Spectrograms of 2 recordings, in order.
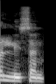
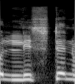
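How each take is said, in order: First: लिसन said smoothly as "lisun", T silent; लिसन blended into one word, silent T; correct pronunciation. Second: लिस्टेन said with the T sounded, "lis-ten"; लिस्टेन with a sounded T, as students wrongly say it; wrong pronunciation. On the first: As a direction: model the right way, लिसन with no T. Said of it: "मिला के पूरा लिसन पढ़ना है". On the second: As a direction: mispronounce it as लिस्टेन, T clearly spoken. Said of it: "लिस्टेन आपका गलत उच्चारण है". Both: Shown as a demonstration.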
